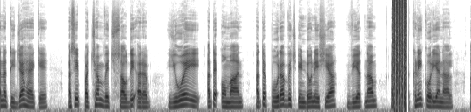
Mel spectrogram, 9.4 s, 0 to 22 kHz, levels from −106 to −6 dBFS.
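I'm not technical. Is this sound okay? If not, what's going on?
No. From 7.84 to 8.16 s the speech gives way to loud, harsh chattering static. This is a compressed stream played as audio. Encoded data, likely Dolby Digital, was played as sound without decoding. Each 13.3 ms burst of noise repeats 31 times a second.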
